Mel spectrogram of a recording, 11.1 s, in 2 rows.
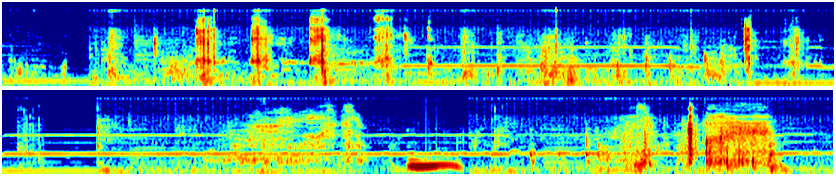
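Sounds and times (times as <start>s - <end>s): wet chewing clicks: 0.0s - 5.8s, 8.8s - 10.8s
crisp bites into chili: 0.7s - 5.8s
faint steady high tone: 2.7s - 11.0s.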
